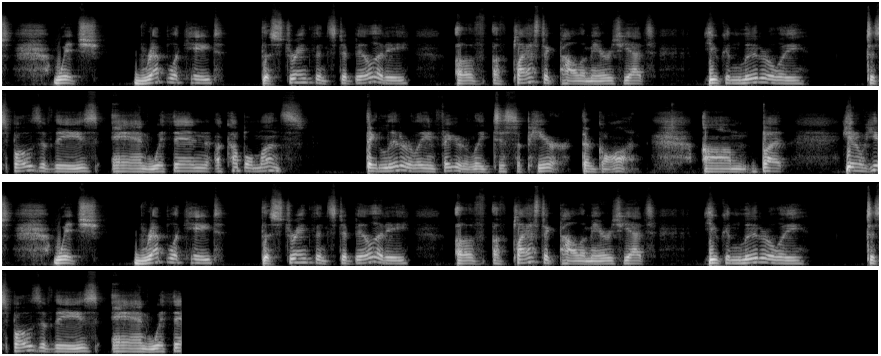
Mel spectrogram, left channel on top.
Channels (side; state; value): right; drops out; at 10.6 s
